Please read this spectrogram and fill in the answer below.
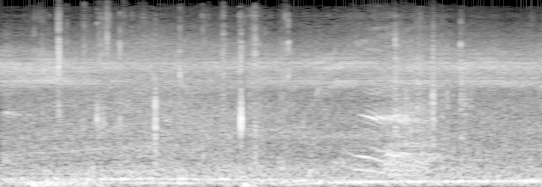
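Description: Outdoor ambience: a steady low rumble like distant traffic under a steady high insect drone, with a few small clicks and taps.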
